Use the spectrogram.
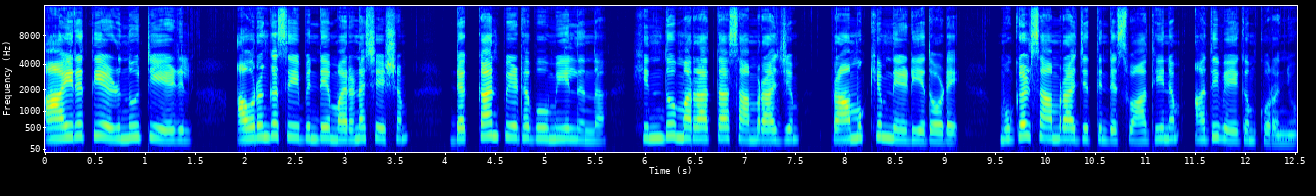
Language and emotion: Malayalam, neutral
